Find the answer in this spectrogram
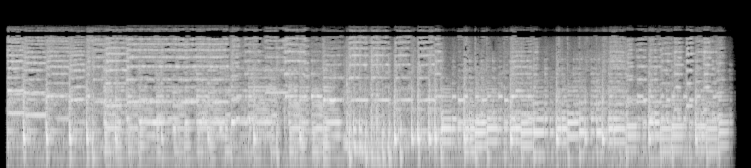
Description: ritmada

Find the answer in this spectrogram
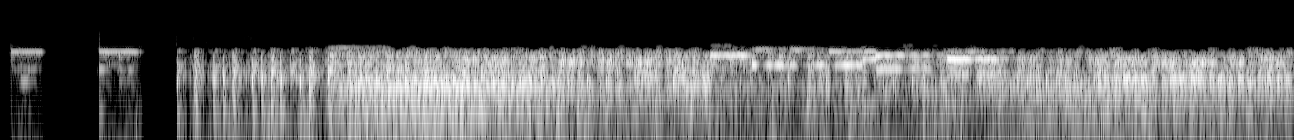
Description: bateria

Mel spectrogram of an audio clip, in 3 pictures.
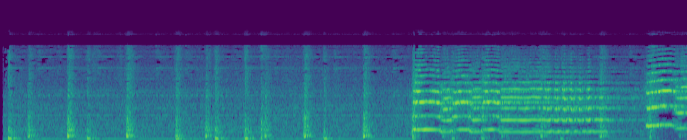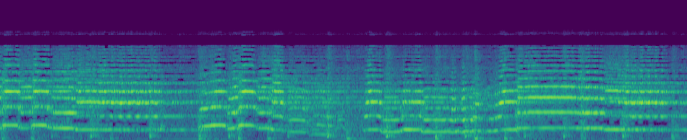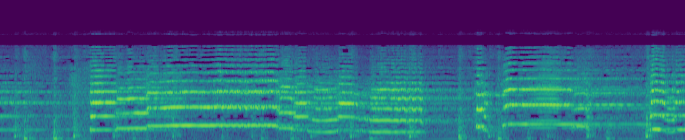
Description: sopro combatida

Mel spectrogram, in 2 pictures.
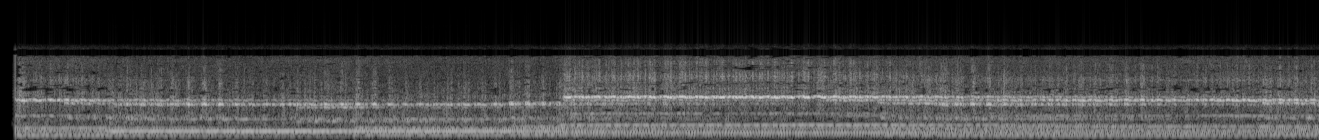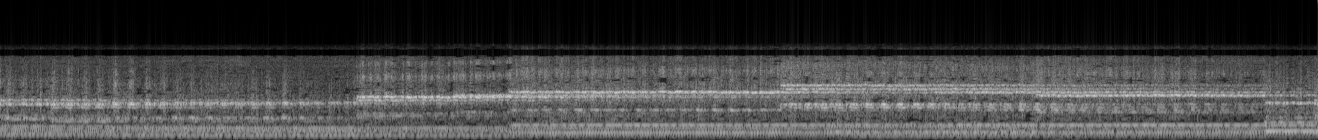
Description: orgao

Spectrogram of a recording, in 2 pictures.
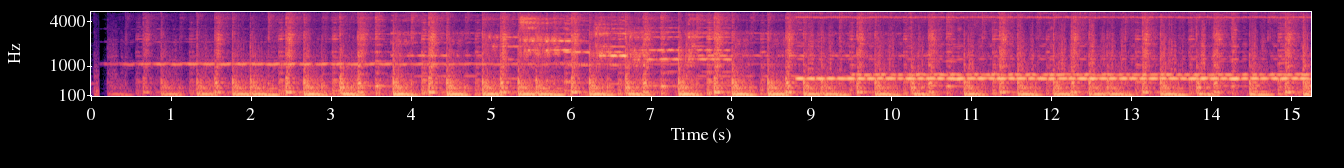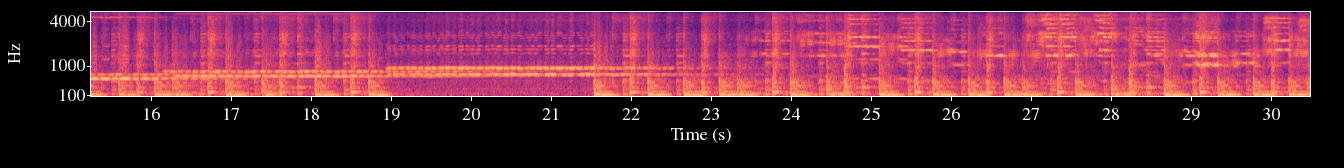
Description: bateria e piano

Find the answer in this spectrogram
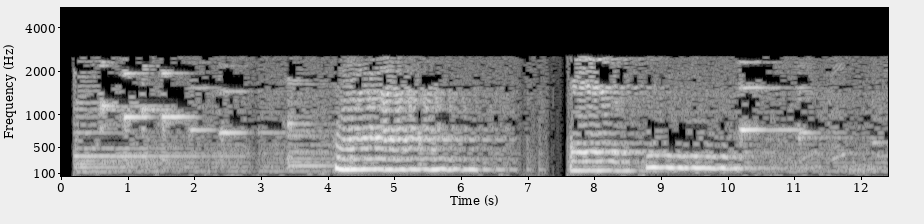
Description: piano cantada

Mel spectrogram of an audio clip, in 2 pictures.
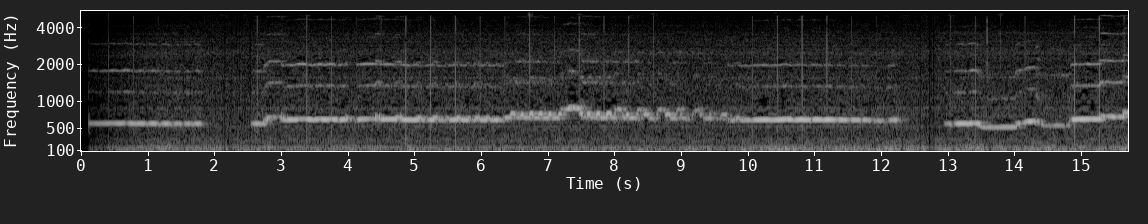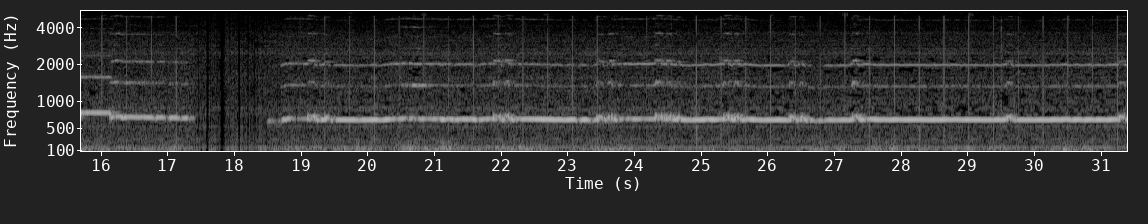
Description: sopro

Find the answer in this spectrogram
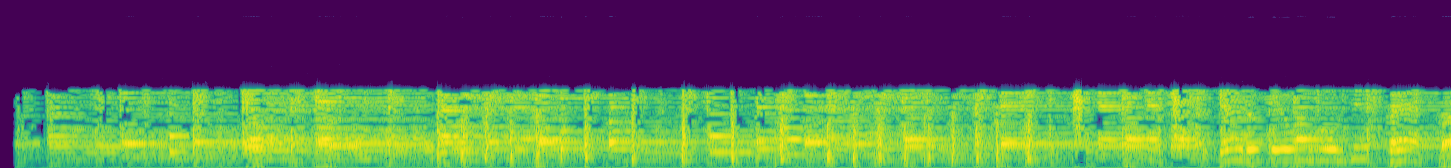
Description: cantada

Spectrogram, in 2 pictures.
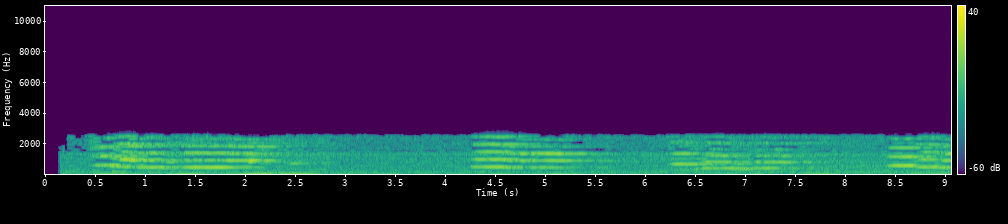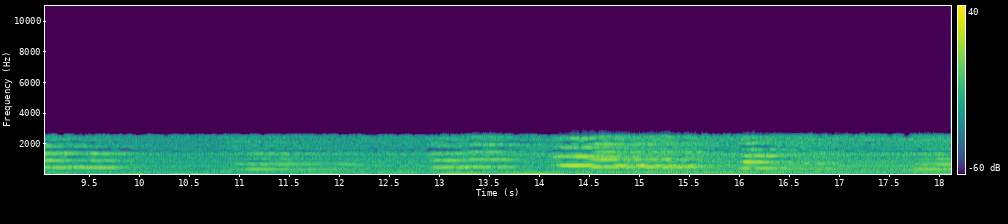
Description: trompete

